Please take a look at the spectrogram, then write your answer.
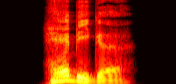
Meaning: inflection of häbig: 1. strong/mixed nominative/accusative feminine singular 2. strong nominative/accusative plural 3. weak nominative all-gender singular 4. weak accusative feminine/neuter singular
- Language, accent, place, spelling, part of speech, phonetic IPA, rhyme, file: German, Germany, Berlin, häbige, adjective, [ˈhɛːbɪɡə], -ɛːbɪɡə, De-häbige.ogg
